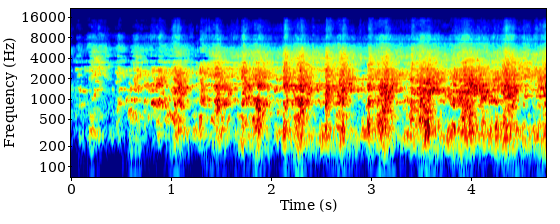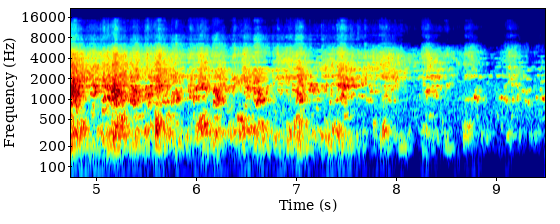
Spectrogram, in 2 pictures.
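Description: Freight train tank cars rolling past at close range: the steel wheels run on the rails with a steady clatter and many quick clicks.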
